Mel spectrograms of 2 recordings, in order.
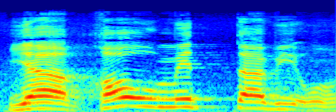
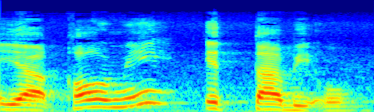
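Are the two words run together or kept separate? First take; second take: run together; separate. First: The two words are joined without the initial vowel. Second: The two words are separate with the initial vowel. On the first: "setiap hamzah wasal diteruskan"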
